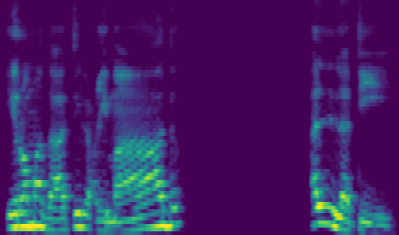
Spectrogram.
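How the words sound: There is a pause before the last word.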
